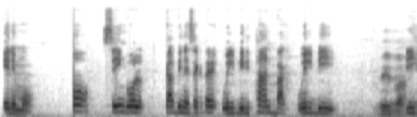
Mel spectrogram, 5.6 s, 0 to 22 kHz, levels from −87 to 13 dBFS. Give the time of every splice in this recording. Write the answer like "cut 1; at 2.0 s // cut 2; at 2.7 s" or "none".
cut 1; at 1.0 s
